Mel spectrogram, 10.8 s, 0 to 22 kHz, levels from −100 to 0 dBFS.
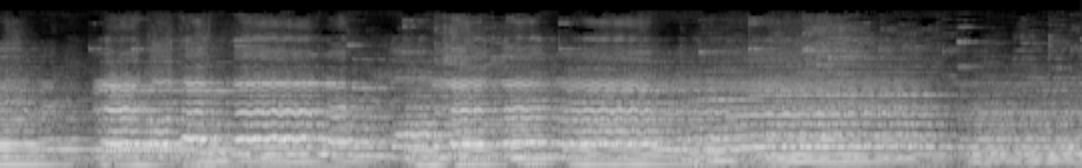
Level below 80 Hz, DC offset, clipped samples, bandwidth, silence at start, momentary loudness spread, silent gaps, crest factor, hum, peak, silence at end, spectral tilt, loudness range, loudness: -48 dBFS; under 0.1%; under 0.1%; 15 kHz; 0 s; 8 LU; none; 14 dB; none; -6 dBFS; 0 s; -6 dB/octave; 3 LU; -21 LUFS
